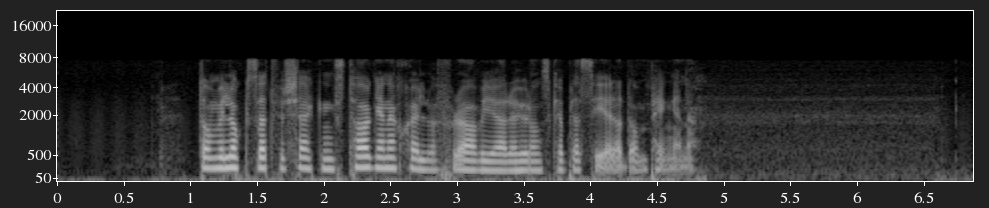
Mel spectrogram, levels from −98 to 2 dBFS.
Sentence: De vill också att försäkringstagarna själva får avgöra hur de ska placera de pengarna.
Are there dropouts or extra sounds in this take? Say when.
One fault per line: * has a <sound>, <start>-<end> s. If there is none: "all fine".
all fine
